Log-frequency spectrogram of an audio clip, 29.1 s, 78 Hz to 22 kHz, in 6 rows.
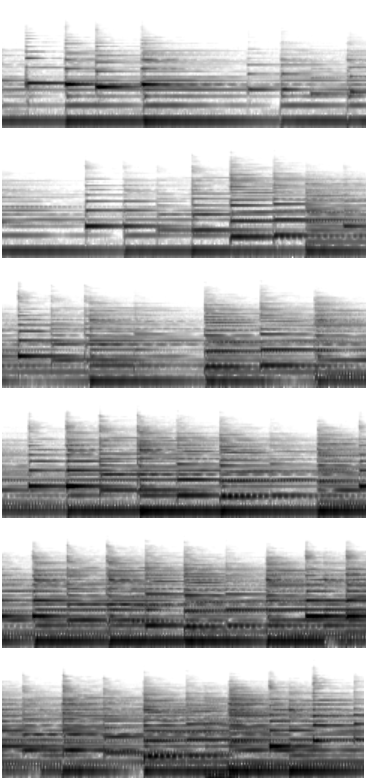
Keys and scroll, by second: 22.0 ctrl+d, 23.7 ctrl+z, 24.9 ctrl+d.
